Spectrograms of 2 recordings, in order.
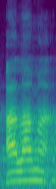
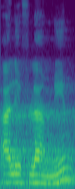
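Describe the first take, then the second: First: The letters are read as joined voweled syllables. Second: Each letter is read by its full name. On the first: The speaker calls it wrong. "Misalnya orang baca alama" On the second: The speaker calls it right. "harusnya dibaca alif lam mim"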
